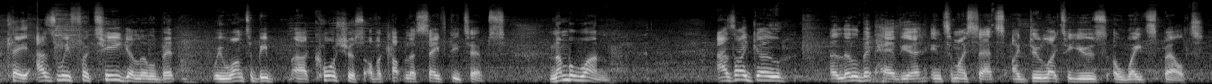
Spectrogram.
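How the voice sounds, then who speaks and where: A man's voice: fairly high pitch, normal speed, slight background noise. Man coaching a gym workout. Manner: coaching, demonstrating exercises while talking. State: out of breath at times. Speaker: fitness trainer.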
